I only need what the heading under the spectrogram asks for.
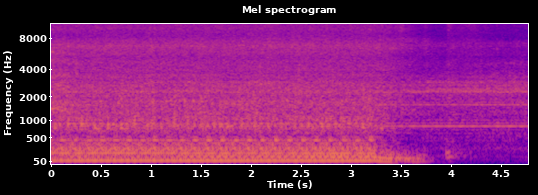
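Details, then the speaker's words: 2012 Chevy Camaro SS V8 remote-started after a salvage trunk lid repair: deep, even burble at about four pulses a second with no ticks or misses, then fades. A healthy idle that starts up nicely. "thing starts up so nice."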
